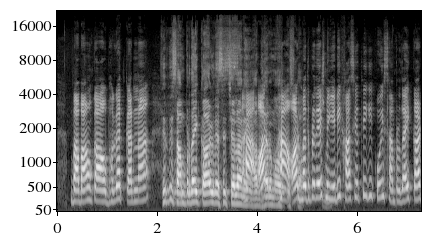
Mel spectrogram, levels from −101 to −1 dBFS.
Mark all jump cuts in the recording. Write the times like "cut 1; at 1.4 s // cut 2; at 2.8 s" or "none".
none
